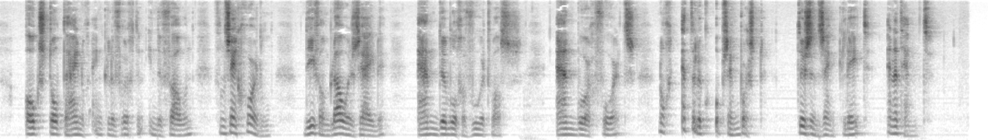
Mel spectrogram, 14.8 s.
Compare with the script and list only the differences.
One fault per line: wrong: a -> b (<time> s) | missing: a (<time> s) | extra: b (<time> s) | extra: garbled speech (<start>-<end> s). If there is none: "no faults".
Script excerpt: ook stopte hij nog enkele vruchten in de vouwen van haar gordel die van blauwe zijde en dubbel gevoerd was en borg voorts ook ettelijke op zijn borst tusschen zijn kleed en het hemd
wrong: haar -> zijn (3.4 s)
wrong: ook -> nog (9.9 s)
